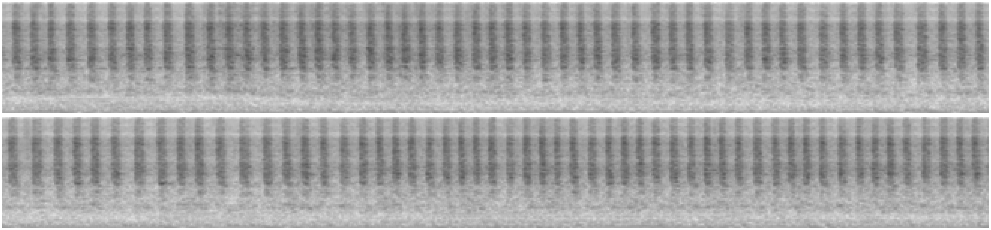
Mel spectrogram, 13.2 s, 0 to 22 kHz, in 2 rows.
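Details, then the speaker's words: Scotts Classic 20-inch 5-blade reel mower with electric conversion kit, reel spun backward with 100-120 grit lapping compound brushed on: steady rasping grind pulsing 4-5 times a second, crunchy at first then smoothing; reel backlapping grinding. "Now, we're going to take a little paste, put it on the brush, and we're going to run it across the blade. And you can hear it start to grind."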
